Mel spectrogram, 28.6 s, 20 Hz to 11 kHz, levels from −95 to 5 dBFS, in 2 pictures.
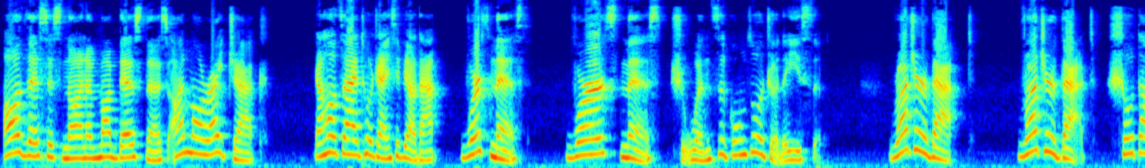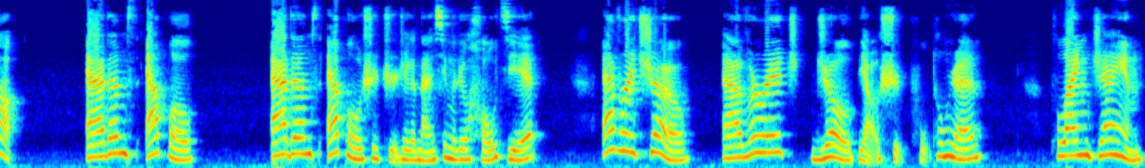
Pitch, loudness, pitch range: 235 Hz, -20 LUFS, 190-295 Hz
